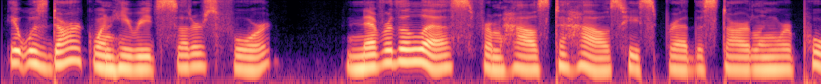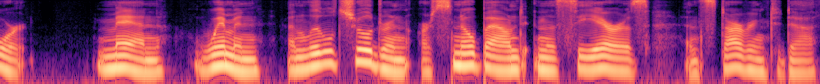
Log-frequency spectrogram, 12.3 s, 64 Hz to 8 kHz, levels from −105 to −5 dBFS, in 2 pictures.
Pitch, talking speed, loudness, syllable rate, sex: 165 Hz, 160 wpm, -18 LUFS, 4.6 syllables/s, female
